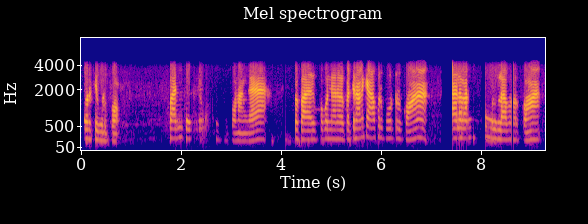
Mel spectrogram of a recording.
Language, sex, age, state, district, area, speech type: Tamil, female, 45-60, Tamil Nadu, Virudhunagar, rural, conversation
